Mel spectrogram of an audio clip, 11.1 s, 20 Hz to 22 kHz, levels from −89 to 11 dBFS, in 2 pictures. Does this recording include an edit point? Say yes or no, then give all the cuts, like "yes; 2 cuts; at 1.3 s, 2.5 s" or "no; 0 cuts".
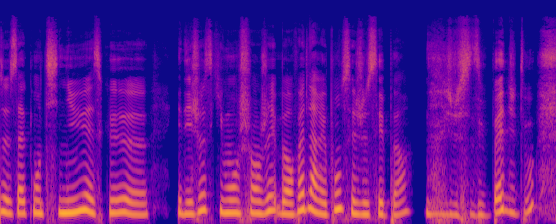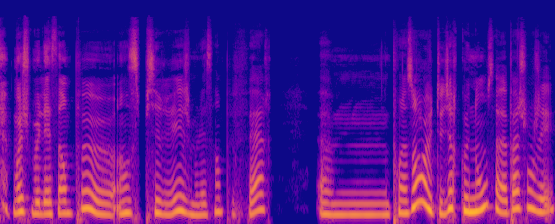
no; 0 cuts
